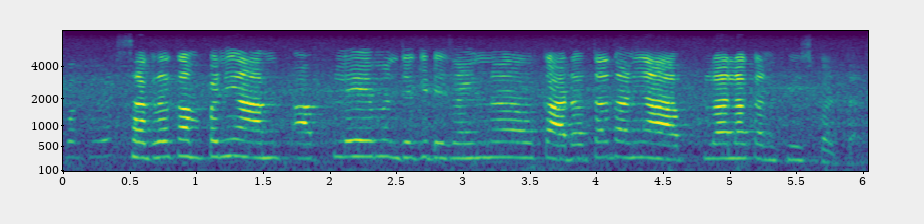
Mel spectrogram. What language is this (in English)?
Marathi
